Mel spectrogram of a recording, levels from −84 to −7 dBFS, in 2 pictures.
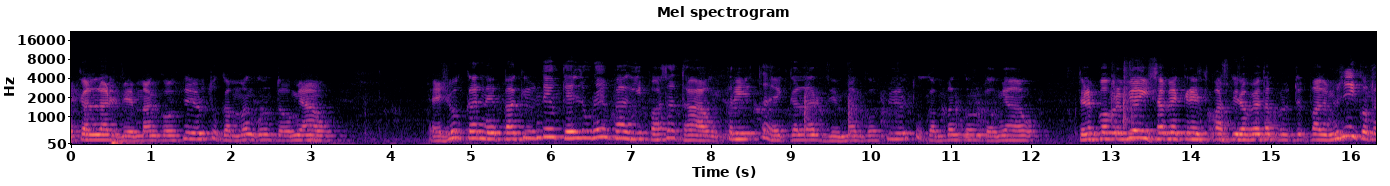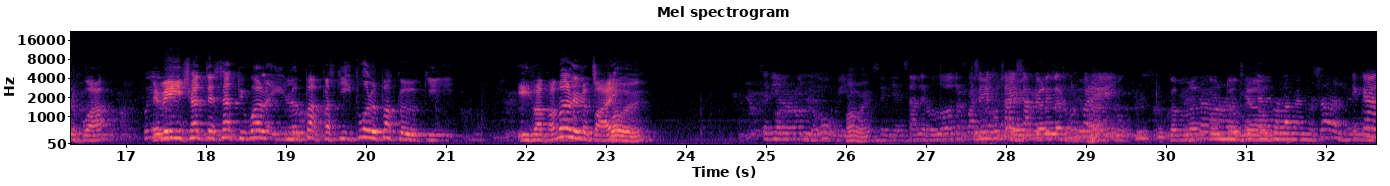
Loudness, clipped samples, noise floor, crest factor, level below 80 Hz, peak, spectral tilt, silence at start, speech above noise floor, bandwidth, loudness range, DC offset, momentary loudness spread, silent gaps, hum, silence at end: -35 LUFS; under 0.1%; -62 dBFS; 22 dB; -60 dBFS; -14 dBFS; -5.5 dB/octave; 0 s; 27 dB; 16 kHz; 9 LU; under 0.1%; 12 LU; none; none; 0 s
